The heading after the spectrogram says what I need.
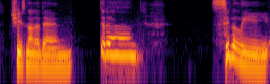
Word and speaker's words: Cybele: Cybele, or some may pronounce as Cybele.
